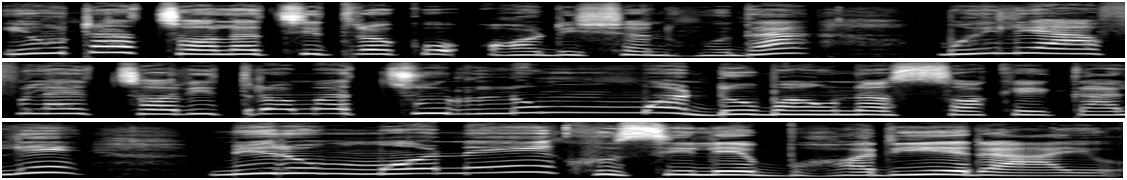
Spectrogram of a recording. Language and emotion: Nepali, happy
